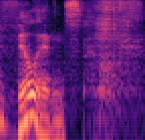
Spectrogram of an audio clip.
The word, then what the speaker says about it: Villeins: This game, Lords and Villains. Villains is spelled like Villeins.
